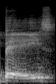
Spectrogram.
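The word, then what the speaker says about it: bass: a conocer un grupo de dos palabras de similar pronunciación veis veis es base o fundamento y veis es el instrumento el bajo eléctrico pasa lo mismo con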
